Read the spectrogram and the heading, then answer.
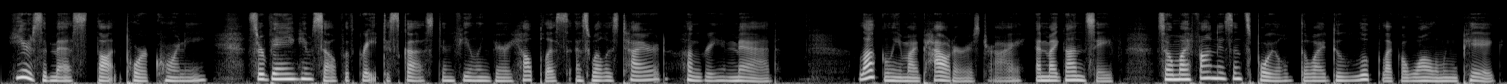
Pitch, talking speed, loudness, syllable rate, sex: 185 Hz, 175 wpm, -20 LUFS, 4.7 syllables/s, female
